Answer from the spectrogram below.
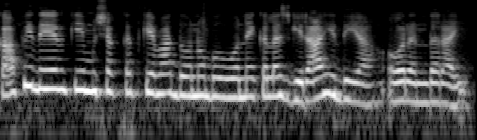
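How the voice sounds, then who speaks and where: Woman reading out a family story, steady scripted narration. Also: on the high side, normal speed.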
